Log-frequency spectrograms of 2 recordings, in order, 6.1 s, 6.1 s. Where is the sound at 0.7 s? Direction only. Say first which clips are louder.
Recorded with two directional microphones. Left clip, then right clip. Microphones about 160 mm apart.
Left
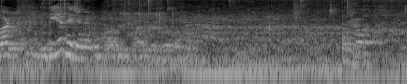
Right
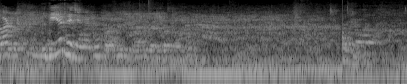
Right 3 dB; 55° left (ahead or behind).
